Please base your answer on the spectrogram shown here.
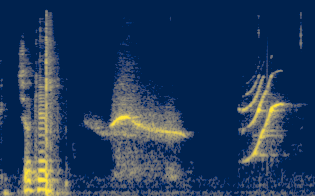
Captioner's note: whistle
